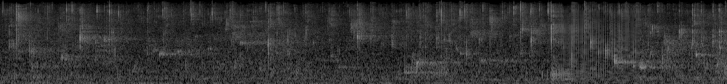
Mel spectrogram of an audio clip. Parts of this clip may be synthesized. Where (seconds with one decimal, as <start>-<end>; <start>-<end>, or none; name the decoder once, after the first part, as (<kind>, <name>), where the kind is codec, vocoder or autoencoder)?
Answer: 5.6-6.4 (vocoder, BigVGAN v2)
